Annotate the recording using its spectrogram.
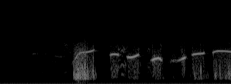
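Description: A man whistling a short tune of about half a dozen quick notes that slide up and down in pitch, with breath noise under them, starting about a second in: an astronaut showing that whistling still works in weightlessness. It comes over the shuttle's space-to-ground radio link, so it sounds thin and band-limited.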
